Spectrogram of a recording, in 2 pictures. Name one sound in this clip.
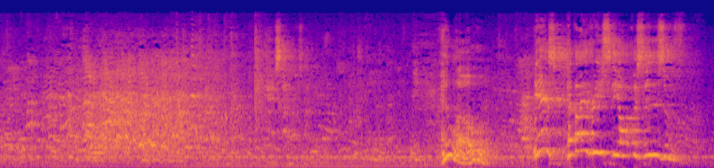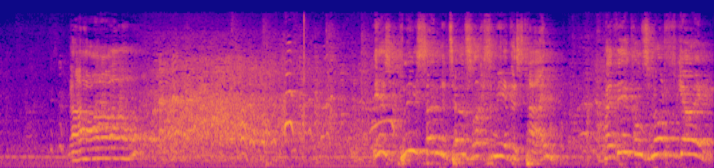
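A man speaks with animation into a microphone, loud and amplified.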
